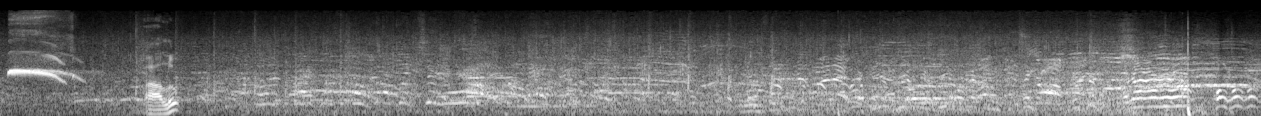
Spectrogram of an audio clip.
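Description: Referee's whistle: one short, shrill blast that drops in pitch as it ends, signalling a penalty. Afterwards a steady mix of many voices from the players and crowd.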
